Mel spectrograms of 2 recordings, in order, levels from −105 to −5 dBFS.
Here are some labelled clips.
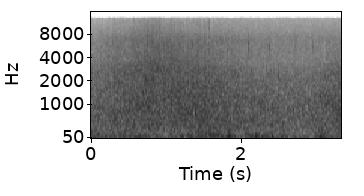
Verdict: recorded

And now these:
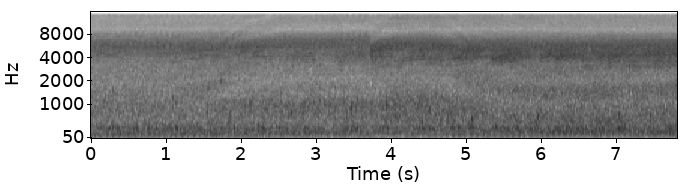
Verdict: recorded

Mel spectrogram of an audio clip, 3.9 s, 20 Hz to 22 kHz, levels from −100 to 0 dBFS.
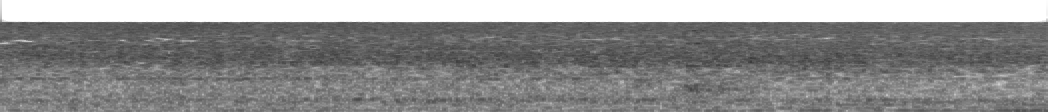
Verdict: recorded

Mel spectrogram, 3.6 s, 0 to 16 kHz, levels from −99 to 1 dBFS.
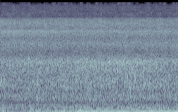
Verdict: remade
